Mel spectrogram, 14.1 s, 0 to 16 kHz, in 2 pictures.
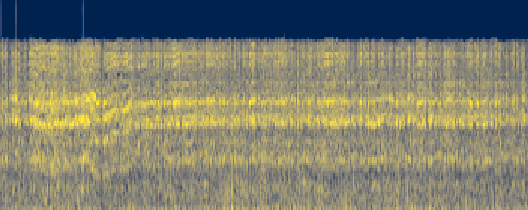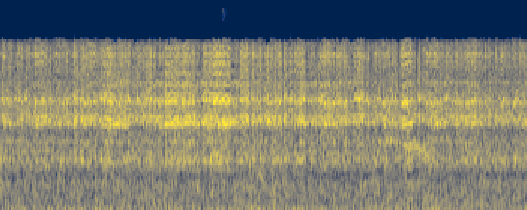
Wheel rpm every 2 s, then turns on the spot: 220, 230, 230, 230, 230, 230, 240.
none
